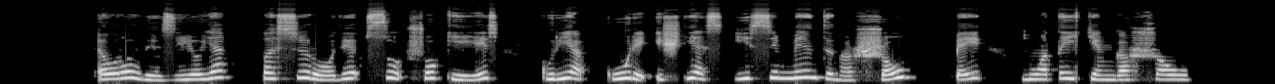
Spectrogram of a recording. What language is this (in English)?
Lithuanian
